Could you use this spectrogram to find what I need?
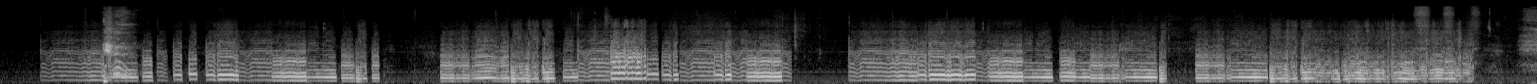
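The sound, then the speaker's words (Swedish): Insects buzzing in loud, wavering, harmonic bursts, broken by several brief gaps of near silence before each burst resumes. “Jag vill bara säga en sak till om insektsljuden.”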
